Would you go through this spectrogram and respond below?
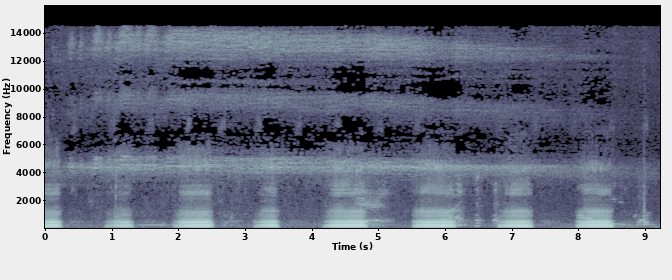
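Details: Sleeping Great Pyrenees dog snoring: loud, deep, rough rumbles repeating about 50 times a minute with quieter gaps between them.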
